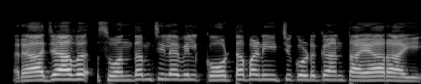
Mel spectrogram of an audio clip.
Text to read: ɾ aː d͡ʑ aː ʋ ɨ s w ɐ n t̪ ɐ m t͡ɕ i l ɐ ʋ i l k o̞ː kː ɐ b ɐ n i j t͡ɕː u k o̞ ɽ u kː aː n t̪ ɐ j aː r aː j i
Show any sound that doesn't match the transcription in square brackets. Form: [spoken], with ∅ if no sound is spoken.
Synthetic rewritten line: ɾ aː d͡ʑ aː ʋ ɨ s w ɐ n [d̪] ɐ m t͡ɕ i l ɐ ʋ i l k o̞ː [ʈː] ɐ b ɐ [ɳ] i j t͡ɕː u k o̞ ɽ u kː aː n t̪ ɐ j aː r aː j i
